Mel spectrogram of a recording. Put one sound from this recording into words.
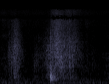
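A foot thumps on the floor.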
